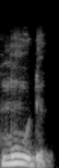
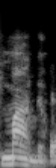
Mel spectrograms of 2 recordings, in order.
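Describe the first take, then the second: First: The vowel is a long oo sound. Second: The vowel is an a sound. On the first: The speaker calls it wrong. "you won't refer to those pile of soil as mood" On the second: The speaker calls it right. "which come out as A in the pronunciation"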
